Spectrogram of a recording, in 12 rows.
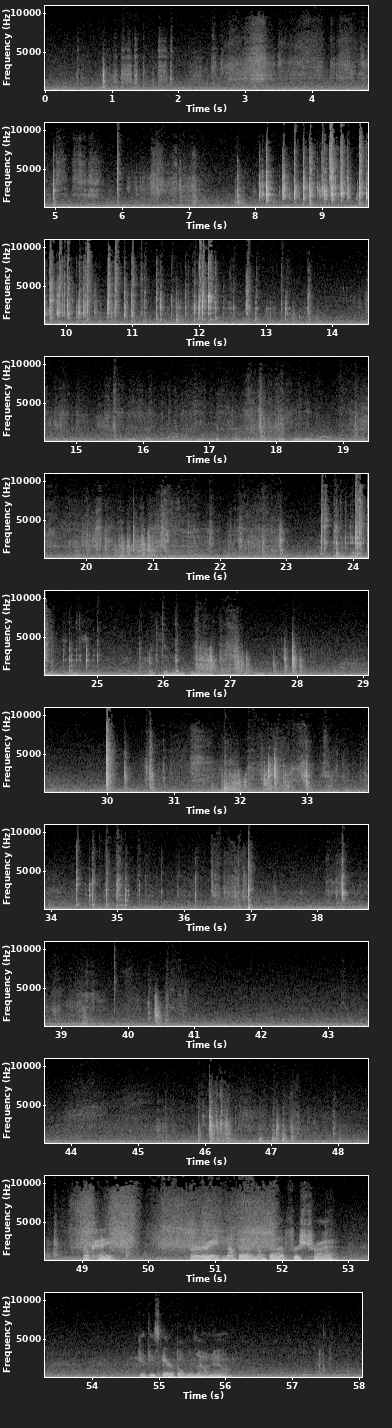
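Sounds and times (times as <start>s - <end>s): plastic film crackling: 8.0s - 13.7s.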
